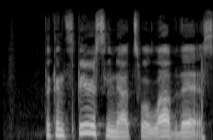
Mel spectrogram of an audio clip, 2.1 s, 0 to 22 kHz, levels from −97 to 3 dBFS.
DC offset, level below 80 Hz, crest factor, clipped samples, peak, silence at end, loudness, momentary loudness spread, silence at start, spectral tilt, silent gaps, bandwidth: under 0.1%; -66 dBFS; 16 dB; under 0.1%; -14 dBFS; 0 s; -29 LUFS; 6 LU; 0.45 s; -5.5 dB/octave; none; 16 kHz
